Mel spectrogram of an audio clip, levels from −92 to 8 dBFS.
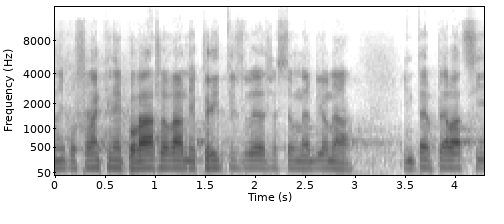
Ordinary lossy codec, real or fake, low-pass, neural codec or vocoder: Opus, 16 kbps; fake; 14.4 kHz; codec, 32 kHz, 1.9 kbps, SNAC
